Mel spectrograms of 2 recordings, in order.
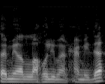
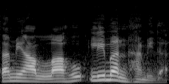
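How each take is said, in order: First: Allahu and liman run together without a break. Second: Allahu and liman are said as separate words. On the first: "একসাথে যখন পড়ছি" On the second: "আমরা যখন লিখছি"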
